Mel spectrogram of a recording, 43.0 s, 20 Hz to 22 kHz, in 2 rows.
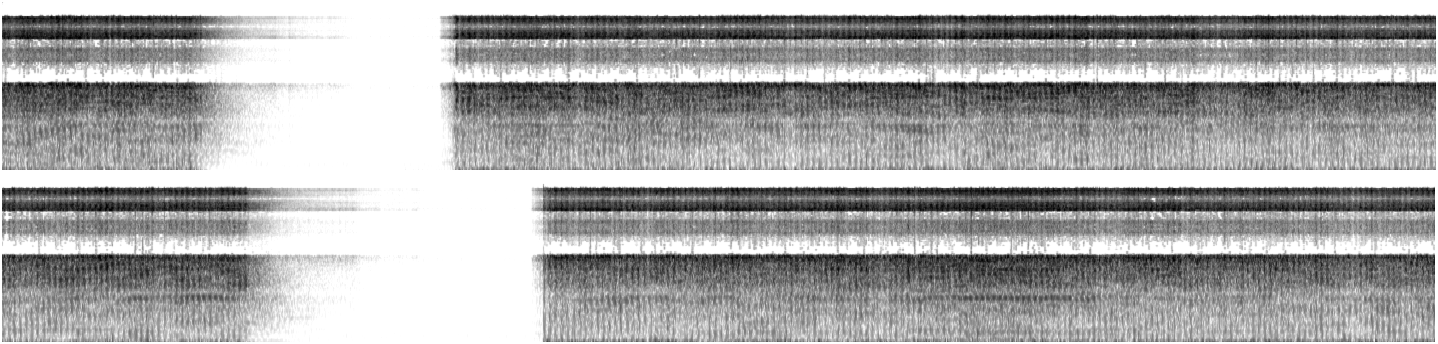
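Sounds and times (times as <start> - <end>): tesla coil crackling buzz: 29.6 - 43.0.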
